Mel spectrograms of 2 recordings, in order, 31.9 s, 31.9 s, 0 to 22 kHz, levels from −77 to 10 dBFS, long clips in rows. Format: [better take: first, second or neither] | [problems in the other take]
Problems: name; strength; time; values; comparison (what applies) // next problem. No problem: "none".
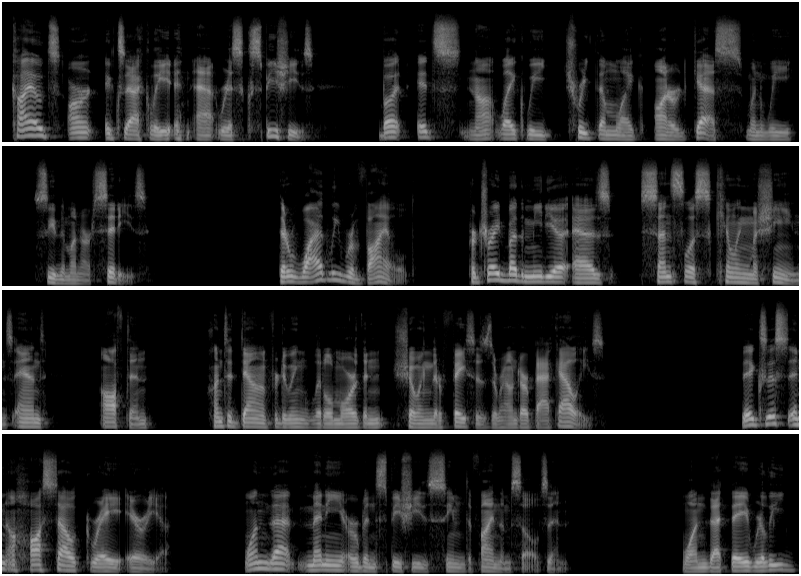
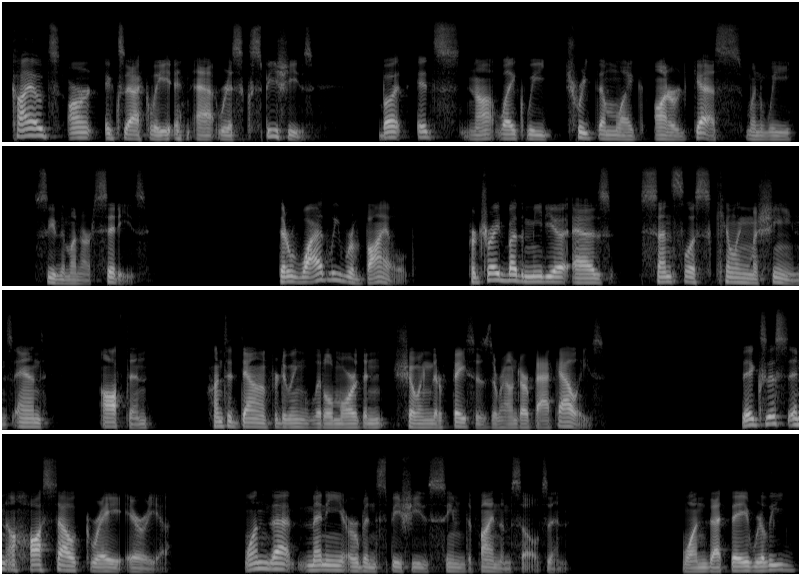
first | muffled; very; fading above 3 kHz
